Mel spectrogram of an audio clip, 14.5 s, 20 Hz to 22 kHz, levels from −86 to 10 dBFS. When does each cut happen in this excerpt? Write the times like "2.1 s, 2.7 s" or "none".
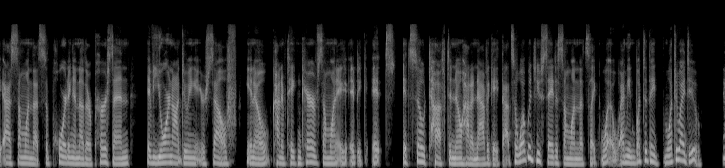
4.8 s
